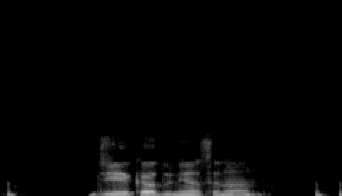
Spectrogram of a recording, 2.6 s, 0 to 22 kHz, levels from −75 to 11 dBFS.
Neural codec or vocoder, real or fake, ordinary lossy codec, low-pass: none; real; Opus, 32 kbps; 7.2 kHz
